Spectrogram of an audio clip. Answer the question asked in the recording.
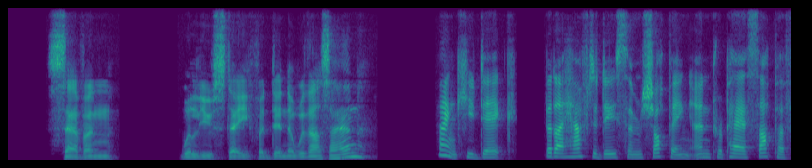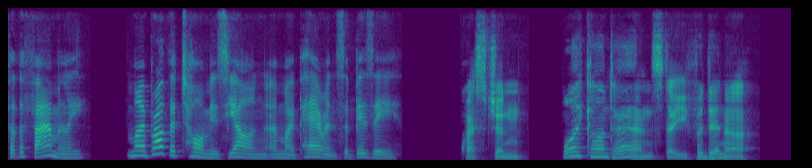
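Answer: She has to do some shopping and prepare supper for her family.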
